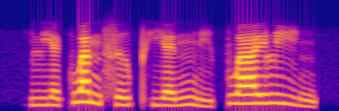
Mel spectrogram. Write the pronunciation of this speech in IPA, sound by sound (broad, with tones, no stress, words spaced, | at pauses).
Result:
ljɛ˨˩kwa˥˩nsɹ̩˧˥ pʰjɛ˧˥nn̪i˨˩ pwa˥ɪ̯li˥˩ŋ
